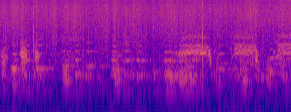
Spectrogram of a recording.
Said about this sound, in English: Oh, Jimmy, look at the cage full of chattering, mischievous monkeys.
